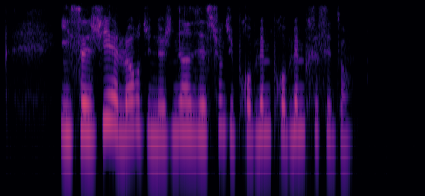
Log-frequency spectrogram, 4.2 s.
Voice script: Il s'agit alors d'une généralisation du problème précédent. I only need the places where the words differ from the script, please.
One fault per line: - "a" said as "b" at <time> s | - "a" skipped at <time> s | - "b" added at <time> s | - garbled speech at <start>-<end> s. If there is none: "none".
- "problème" added at 2.7 s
